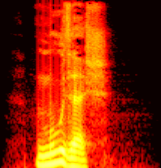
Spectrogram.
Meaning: 1. of the fine arts 2. Muse
- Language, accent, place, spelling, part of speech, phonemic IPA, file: German, Germany, Berlin, musisch, adjective, /ˈmuːzɪʃ/, De-musisch.ogg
